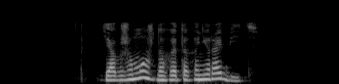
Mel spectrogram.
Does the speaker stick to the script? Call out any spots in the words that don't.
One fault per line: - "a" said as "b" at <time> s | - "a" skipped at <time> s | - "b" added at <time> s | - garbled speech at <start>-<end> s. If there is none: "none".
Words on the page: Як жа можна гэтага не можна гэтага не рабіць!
- "можна гэтага не" skipped at 2.1 s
